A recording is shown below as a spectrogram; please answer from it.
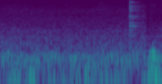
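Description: Steady low background hum, then a single light clink of a small glass bowl about a second and a half in as it is handled over the mixing bowl.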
